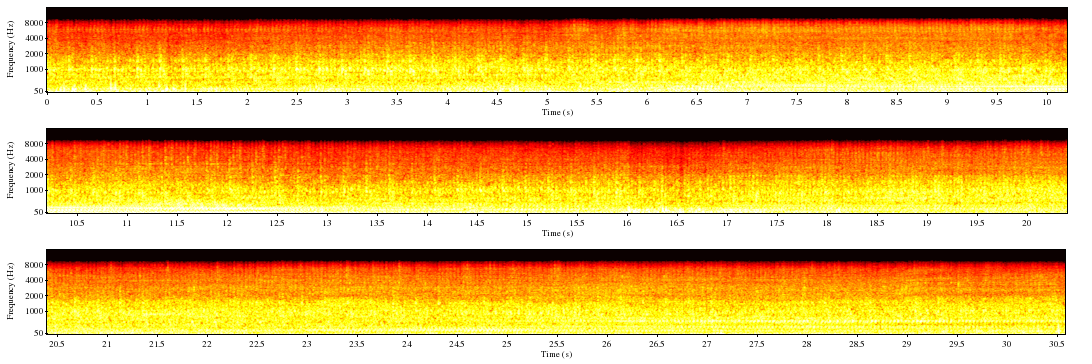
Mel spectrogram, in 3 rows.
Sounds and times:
Truck: 0:00.0 - 0:30.5.

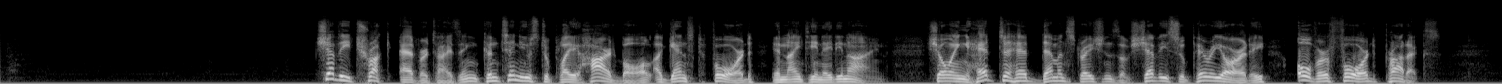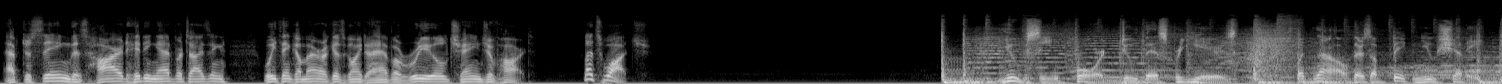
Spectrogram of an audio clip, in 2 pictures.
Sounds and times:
Speech: 0:03.2 - 0:14.4, 0:15.1 - 0:21.6, 0:25.0 - 0:27.4, 0:28.0 - 0:29.9.

